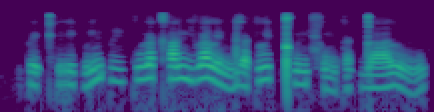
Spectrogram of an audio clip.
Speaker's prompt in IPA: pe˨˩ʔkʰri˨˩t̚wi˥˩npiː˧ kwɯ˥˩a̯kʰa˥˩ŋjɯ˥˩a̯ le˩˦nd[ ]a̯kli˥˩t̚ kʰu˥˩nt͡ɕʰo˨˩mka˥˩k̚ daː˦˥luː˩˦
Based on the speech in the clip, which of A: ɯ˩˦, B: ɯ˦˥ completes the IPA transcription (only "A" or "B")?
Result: A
